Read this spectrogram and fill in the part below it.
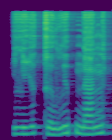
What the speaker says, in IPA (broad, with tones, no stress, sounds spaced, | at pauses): l i˨˦ ə̯ k ə˨˩ w l ɨ˦˥ p̚ n a˨˦ ŋ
